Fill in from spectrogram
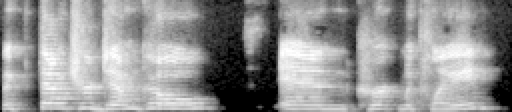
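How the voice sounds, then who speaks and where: A woman chatting casually about sports as a podcast guest, excitable and joking as she tells stories. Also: high-pitched, takes it slowly. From Canada. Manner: excitable, animated storytelling, joking.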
